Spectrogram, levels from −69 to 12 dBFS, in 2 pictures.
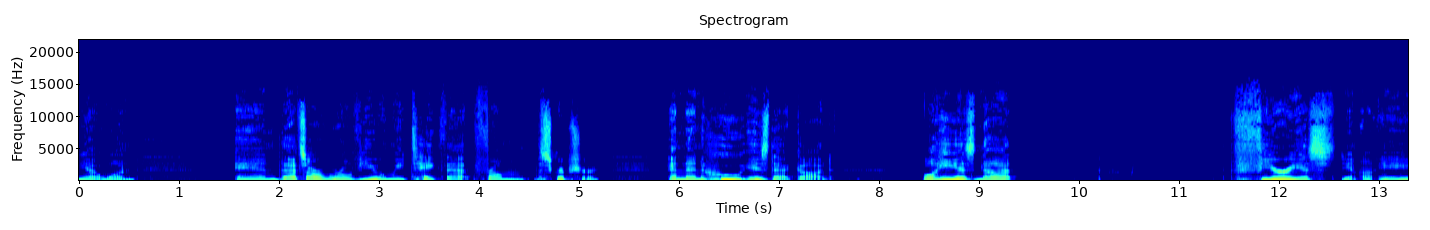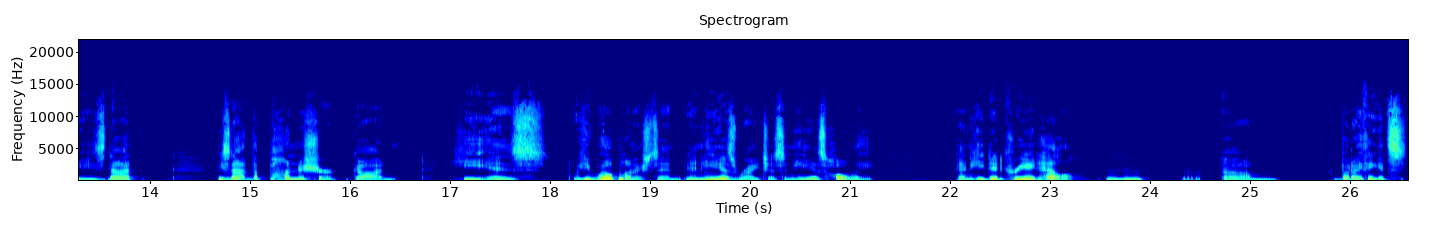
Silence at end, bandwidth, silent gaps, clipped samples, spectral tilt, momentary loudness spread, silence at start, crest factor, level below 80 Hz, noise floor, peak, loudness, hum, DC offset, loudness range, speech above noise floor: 0 s; 16 kHz; none; under 0.1%; -5 dB/octave; 16 LU; 0 s; 24 dB; -58 dBFS; -74 dBFS; -8 dBFS; -31 LUFS; none; under 0.1%; 5 LU; 44 dB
